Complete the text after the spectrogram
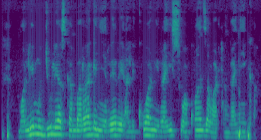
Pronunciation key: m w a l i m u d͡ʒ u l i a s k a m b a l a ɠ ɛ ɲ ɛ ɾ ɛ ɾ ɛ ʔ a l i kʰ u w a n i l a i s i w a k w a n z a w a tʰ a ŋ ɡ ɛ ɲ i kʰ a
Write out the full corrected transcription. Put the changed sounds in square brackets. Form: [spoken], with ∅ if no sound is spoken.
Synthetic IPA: m w a l i m u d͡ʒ u l i a s k a m b a [ɾ] a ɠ ɛ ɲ ɛ ɾ ɛ ɾ ɛ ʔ a l i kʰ u w a n i [ɾ] a i s i w a k w a n z a w a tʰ a ŋ ɡ [a] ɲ i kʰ a

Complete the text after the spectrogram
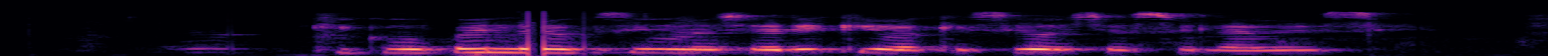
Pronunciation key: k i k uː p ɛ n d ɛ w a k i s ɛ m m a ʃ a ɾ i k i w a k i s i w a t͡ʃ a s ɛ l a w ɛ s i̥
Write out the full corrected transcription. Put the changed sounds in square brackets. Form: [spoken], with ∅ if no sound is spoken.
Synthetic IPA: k i k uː p ɛ n d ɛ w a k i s [i] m m a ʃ a ɾ i k i w a k i s i w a t͡ʃ a s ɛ l a w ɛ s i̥

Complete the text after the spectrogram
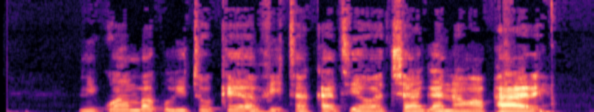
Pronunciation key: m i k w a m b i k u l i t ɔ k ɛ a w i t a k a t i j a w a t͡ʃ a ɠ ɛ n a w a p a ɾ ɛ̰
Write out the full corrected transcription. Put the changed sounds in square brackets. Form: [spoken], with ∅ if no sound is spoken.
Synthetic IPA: [n] i k w a m b [a] k u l i t ɔ k ɛ a [v] i t a k a t i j a w a t͡ʃ a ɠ [a] n a w a p a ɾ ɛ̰

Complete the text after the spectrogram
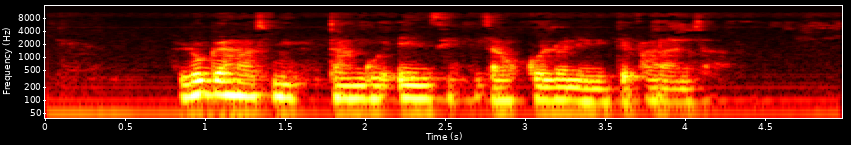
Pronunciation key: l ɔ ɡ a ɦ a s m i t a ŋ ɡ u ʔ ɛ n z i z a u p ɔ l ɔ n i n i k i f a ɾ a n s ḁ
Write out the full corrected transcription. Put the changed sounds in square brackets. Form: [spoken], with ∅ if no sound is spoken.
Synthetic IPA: l [u] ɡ a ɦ a s m i t a ŋ ɡ u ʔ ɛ n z i z a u [k] ɔ l ɔ n i n i k i f a ɾ a n s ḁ

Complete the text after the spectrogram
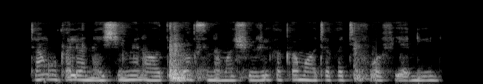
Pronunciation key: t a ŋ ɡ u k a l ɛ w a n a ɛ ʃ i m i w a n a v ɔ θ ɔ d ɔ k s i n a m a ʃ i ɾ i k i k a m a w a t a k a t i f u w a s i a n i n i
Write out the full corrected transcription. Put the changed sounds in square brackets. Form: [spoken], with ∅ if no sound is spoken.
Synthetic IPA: t a ŋ ɡ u k a l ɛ w a n a ɛ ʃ i m i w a n a [w] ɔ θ ɔ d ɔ k s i n a m a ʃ i ɾ i k [a] k a m a w a t a k a t i f u w a [f] i a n i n i

